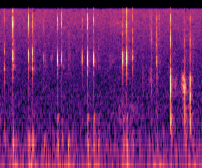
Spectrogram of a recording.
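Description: Long nails tap and scratch across a single, hollow, empty hot pink leather Valentino Club Chelsea ankle boot with a platform sole, working over the leather upper, the elastic panel area and the platform. A quiet, steady run of light, dry, clicky taps with bright tops and very short decay gives way to a few louder, fuller knocks near the end.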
